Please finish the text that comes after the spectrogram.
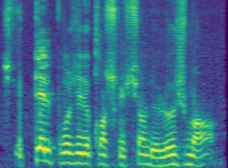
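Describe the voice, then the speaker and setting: A man from Togo, answering interview questions earnestly and pausing often mid-sentence to find his words. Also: medium pitch, fairly even intonation, mellow, rough recording. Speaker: interview guest, politician.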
